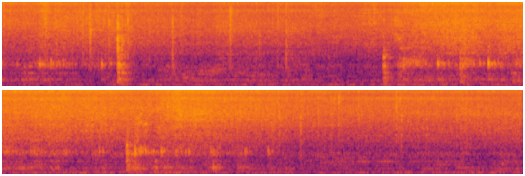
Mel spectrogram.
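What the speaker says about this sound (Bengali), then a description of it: "এবার আলুগুলো ভালো করে ভেজে নিতে হবে।" Potatoes seasoned with salt and turmeric fry in a pan with a steady close sizzle, broken by occasional scrapes and clacks as a spatula stirs them.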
